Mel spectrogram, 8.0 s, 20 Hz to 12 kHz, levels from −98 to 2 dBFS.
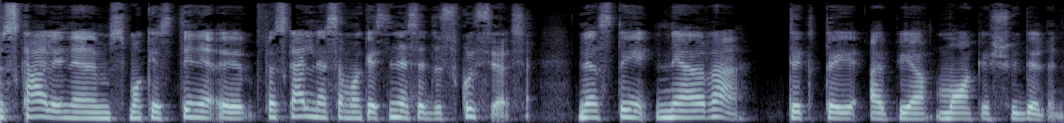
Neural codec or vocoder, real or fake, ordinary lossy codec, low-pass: codec, 44.1 kHz, 7.8 kbps, Pupu-Codec; fake; MP3, 48 kbps; 10.8 kHz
